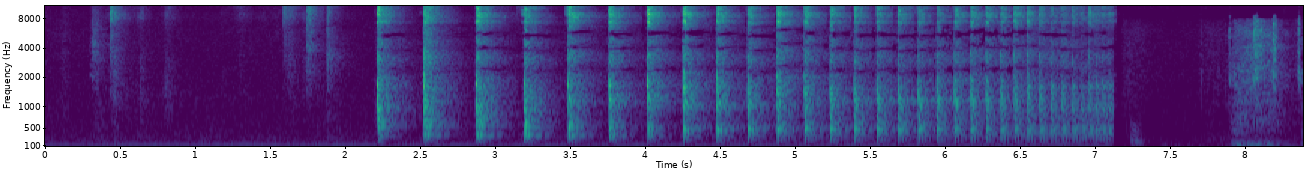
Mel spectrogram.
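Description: A small ball bouncing on a wooden floor: a run of sharp, ringing taps that come faster and faster and grow fainter as it settles, cut off suddenly near the end. A low steady hum runs underneath.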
